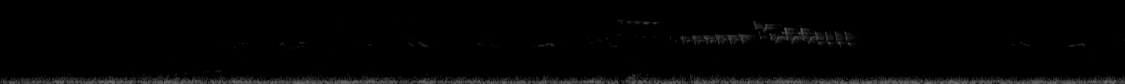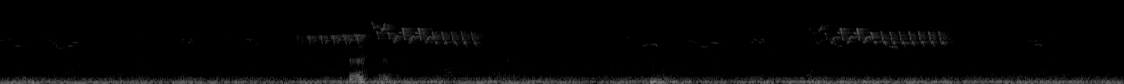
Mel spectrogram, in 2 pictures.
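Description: Outdoor birds chirping, with three rapid, buzzy trills repeated several seconds apart, over a steady low background rumble.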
